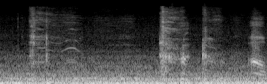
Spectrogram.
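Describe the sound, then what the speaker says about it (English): Several harsh coughing bursts from a person with a persistent cough, close and loud, spread irregularly across a few seconds over a steady background rumble. "the cough is still persisting"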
